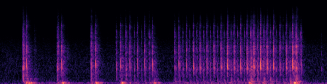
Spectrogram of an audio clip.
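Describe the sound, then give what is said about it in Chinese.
Typing on a malfunctioning computer keyboard: several slow, heavy, separate key strikes, then a long burst of fast, dense clattering keystrokes that grows louder toward the end, with no voices. “键盘失灵了，”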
